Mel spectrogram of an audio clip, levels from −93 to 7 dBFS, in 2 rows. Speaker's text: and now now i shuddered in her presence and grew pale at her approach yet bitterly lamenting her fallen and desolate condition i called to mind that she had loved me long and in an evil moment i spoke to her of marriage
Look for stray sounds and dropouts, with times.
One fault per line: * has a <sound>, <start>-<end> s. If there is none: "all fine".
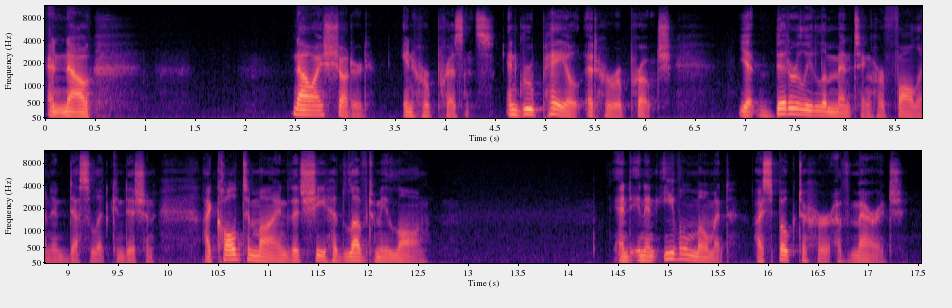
all fine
